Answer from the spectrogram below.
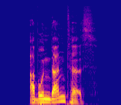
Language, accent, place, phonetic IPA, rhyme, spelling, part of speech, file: German, Germany, Berlin, [abʊnˈdantəs], -antəs, abundantes, adjective, De-abundantes.ogg
- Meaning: strong/mixed nominative/accusative neuter singular of abundant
